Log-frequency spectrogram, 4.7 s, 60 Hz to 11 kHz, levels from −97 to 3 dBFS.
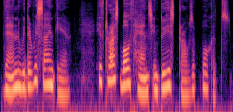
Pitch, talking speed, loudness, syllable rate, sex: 185 Hz, 165 wpm, -21 LUFS, 4.5 syllables/s, female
